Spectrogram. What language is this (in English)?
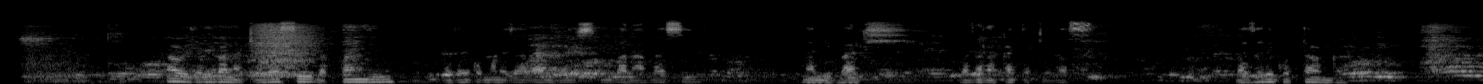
Lingala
